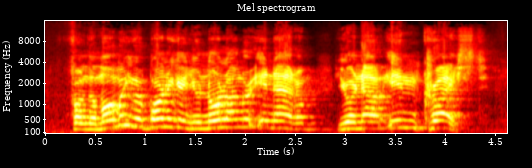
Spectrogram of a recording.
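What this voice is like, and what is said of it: Loud, yelling-sounding speaking voice. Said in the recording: “excuse my voice for not being I'm still loud, aren't I? My wife always tells me I yell.”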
